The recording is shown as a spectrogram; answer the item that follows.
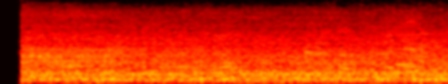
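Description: Steady outdoor din of road traffic mixed with people's voices.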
